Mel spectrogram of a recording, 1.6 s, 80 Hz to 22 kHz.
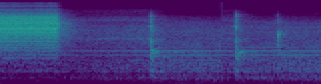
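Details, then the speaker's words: HitBox 200A dual-voltage TIG/stick welder: sharp hissing buzz from inside the unit for a fraction of a second, then faint ticks; the normal high-frequency arc start, nothing wrong. "that is the high frequency star"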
